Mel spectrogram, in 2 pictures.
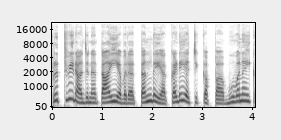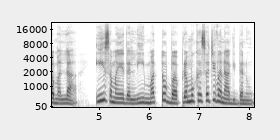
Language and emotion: Kannada, neutral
